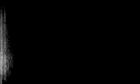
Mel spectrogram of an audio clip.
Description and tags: Some simple claps I recorded with an SM7B. Raw and fairly unedited. (Some gain compression used to boost the low-mid frequencies.)Great for layering on top of each other! -EG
